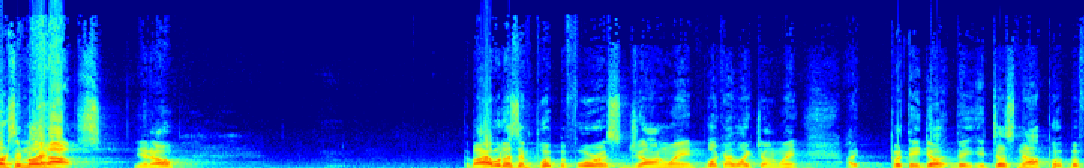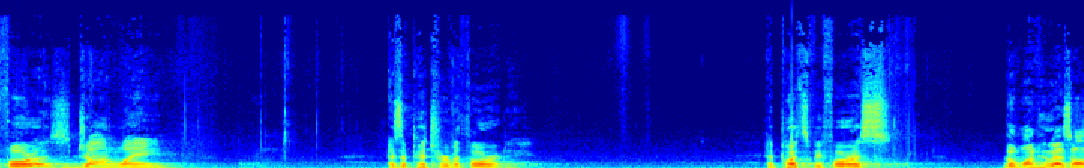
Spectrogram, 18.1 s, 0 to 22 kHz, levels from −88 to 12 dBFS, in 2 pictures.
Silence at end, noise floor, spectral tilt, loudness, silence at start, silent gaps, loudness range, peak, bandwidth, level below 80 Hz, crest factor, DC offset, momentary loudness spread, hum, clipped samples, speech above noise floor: 0 s; -56 dBFS; -5 dB/octave; -15 LUFS; 0 s; none; 9 LU; 0 dBFS; over 20 kHz; -62 dBFS; 16 dB; under 0.1%; 17 LU; none; 0.2%; 42 dB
